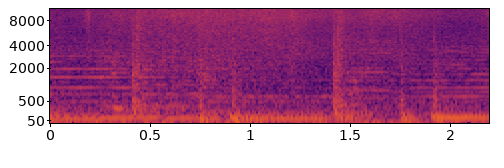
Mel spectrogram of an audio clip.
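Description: Background music, over the fine hissing rustle of a pool of candy sprinkles shifting as a person crawls and flops down to swim through them.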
